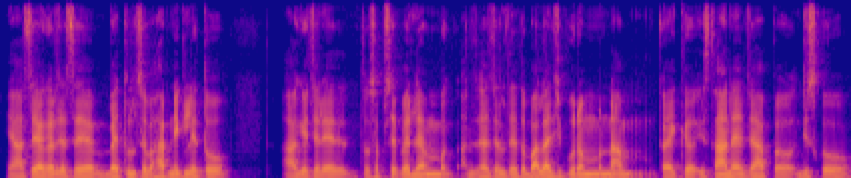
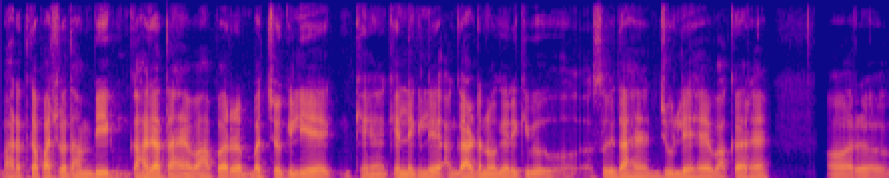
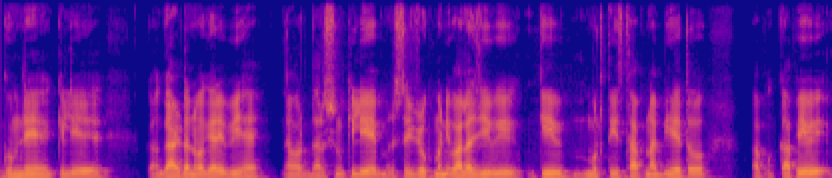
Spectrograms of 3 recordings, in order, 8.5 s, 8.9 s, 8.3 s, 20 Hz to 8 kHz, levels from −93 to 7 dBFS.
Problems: none marked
